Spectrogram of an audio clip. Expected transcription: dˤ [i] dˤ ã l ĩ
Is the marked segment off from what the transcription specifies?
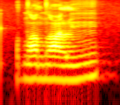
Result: yes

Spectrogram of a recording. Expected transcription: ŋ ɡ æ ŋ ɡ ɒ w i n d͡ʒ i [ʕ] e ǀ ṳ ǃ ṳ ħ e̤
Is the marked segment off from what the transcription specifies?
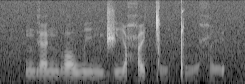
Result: yes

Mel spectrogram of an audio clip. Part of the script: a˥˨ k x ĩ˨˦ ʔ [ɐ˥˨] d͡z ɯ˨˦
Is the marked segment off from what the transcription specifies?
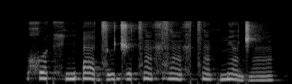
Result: yes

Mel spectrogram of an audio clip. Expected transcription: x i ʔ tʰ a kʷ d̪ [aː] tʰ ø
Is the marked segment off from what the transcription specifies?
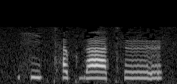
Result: no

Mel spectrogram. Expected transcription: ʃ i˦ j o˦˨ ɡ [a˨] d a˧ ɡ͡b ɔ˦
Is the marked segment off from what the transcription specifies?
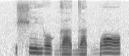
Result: yes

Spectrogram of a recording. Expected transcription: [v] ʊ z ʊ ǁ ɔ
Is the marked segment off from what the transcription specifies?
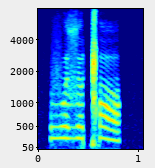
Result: no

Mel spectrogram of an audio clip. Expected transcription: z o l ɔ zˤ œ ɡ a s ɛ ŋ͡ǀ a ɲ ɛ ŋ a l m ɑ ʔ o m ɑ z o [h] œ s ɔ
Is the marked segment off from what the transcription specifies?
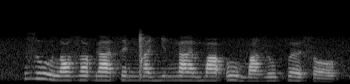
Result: yes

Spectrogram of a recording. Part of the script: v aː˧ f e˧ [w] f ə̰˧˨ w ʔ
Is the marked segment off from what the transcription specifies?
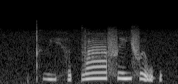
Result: yes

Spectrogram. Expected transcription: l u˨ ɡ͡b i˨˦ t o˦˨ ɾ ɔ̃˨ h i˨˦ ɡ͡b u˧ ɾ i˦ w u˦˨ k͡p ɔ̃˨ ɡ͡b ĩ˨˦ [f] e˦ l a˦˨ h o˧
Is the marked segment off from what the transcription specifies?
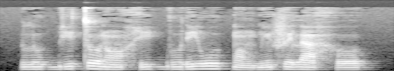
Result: no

